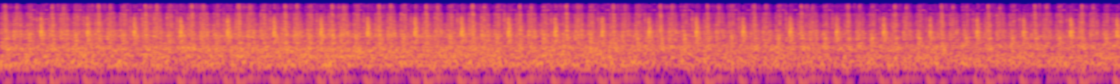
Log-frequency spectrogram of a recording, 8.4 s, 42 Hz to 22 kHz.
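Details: 1934 Deutz F2M315 tractor with 25/28 HP two-cylinder water-cooled Deutz diesel, first start in 10 years after a few failed attempts; steady, even diesel clatter at constant idle with no misses or surging; idles healthily.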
